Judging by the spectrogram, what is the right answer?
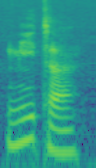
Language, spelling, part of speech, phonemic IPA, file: German, Mieter, noun, /ˈmiːtɐ/, De-Mieter.ogg
- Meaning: 1. renter 2. tenant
